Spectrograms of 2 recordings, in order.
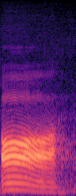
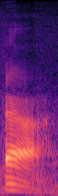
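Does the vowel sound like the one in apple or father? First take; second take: father; apple. First: The vowel sounds like the one in father. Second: The vowel sounds like the one in apple. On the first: This is how South African English says it. "A is for father, because it typically makes the sound ah" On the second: This is how the speaker's home English says it. "A is for apple, and therefore it makes the sound A"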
